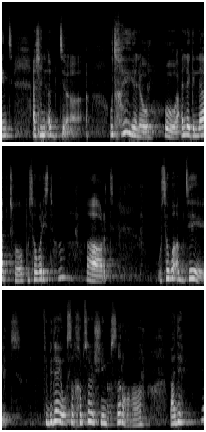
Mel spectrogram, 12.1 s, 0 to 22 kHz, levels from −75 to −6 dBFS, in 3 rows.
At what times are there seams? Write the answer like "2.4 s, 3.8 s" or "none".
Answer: 10.2 s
